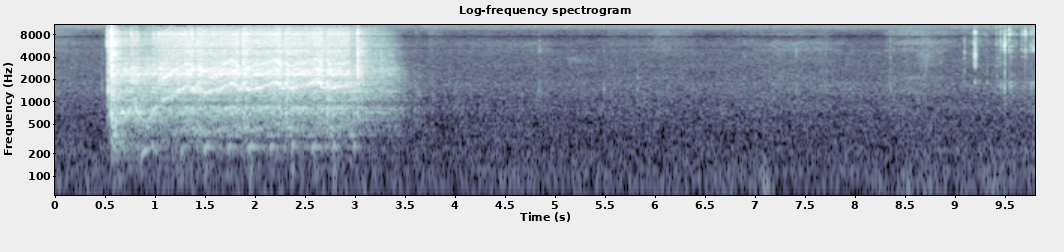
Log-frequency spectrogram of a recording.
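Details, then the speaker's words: Duromax XP13000HXT generator on first connection to natural gas; slow labouring starter turns engine about three seconds at roughly 2.5 beats a second then quits without firing; battery believed dead, pull cord also failed; slow cranking. "uhoh all right so the battery must be dead so I'm going to try to crank it by hand"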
